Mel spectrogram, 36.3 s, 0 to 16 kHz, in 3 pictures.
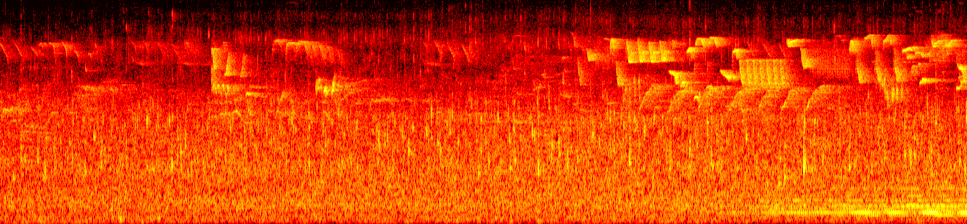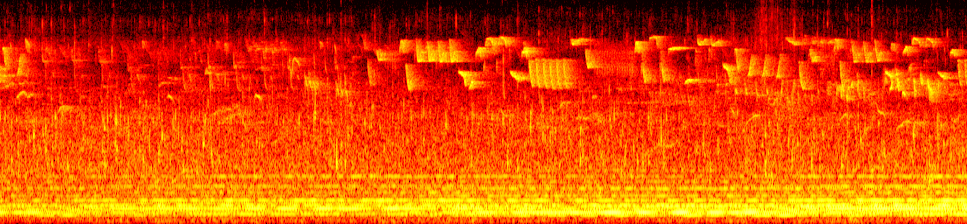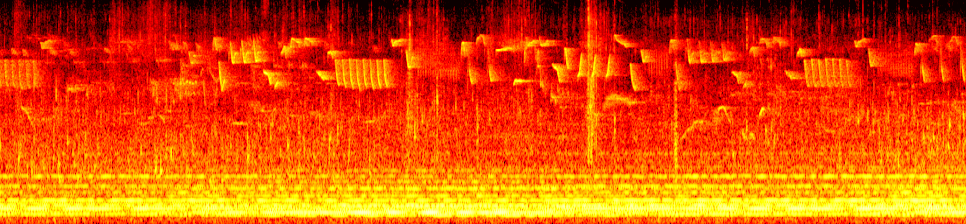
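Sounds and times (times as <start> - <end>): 
small stream babbling through a forest: 5.1 - 36.2
many birds chirping and singing in a forest: 9.8 - 36.2.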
